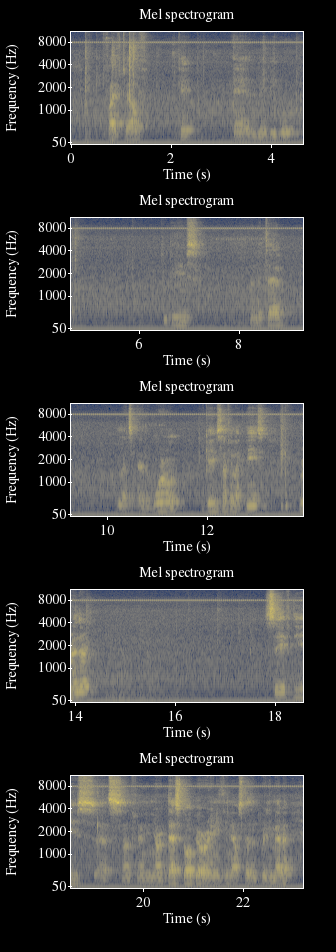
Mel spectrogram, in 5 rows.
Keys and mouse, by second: 4.0 shift+middle click, 5.7 z, 9.1 click, 9.9-10.6 drag, 11.8 z, 15.6 F12, 22.7 click.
